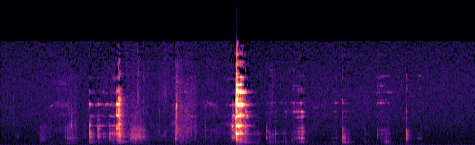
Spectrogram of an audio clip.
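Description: Metal pieces clank as they are handled.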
